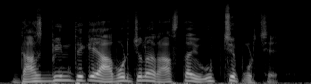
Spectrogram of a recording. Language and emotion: Bengali, disgusted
